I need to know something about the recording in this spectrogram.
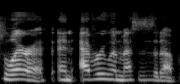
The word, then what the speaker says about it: Schlereth: But first, uh Sheriff. Oh goodness, did I mess up your name? Can you help me pronounce that? It's Schlareth.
